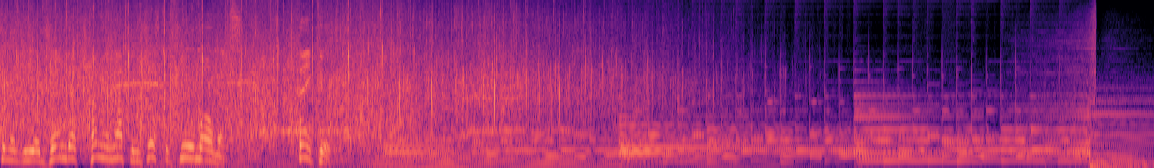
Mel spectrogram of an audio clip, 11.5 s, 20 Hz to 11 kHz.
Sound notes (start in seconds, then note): 6.0 applause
